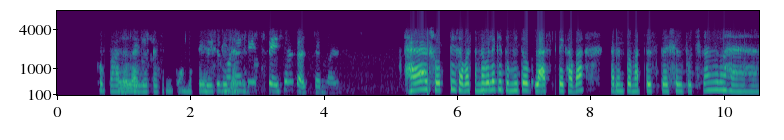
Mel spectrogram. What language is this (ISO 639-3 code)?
ben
